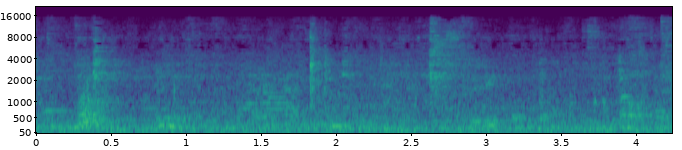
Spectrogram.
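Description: A few scattered light metallic clinks and knocks from a robotic omelette-cooking station as its arm works over the steel griddle and trays, over a background of indistinct voices.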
